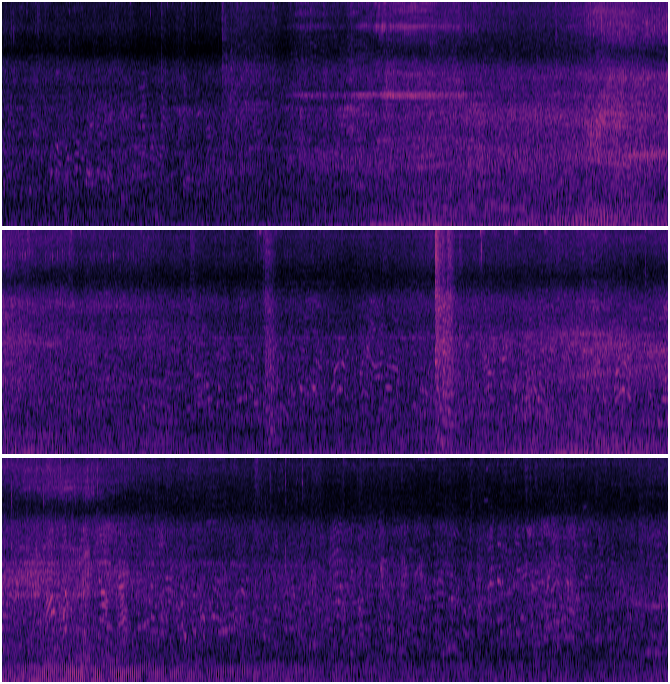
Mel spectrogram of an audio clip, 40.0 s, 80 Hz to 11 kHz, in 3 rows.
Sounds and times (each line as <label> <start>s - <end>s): Various shops voices 0.0s - 39.9s
walking on the Road 0.0s - 39.9s
Traffic Sound 4.3s - 39.9s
